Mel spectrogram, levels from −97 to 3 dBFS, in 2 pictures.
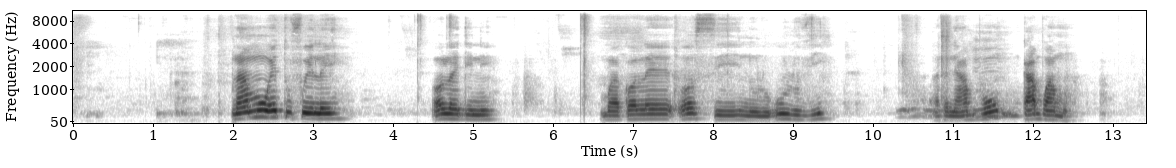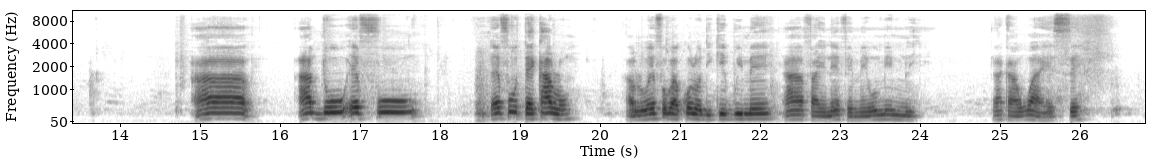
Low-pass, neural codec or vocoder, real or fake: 9.9 kHz; none; real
